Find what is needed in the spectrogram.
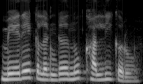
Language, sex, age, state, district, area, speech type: Punjabi, female, 30-45, Punjab, Rupnagar, urban, read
